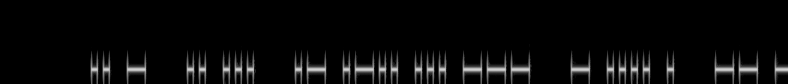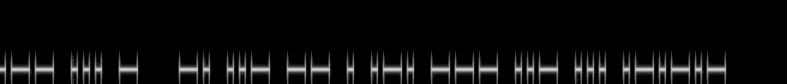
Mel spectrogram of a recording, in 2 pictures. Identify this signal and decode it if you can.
Morse code, heard as a keyed tone, about 19 wpm, 700 Hz. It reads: IT IS ALSO THE MOST NUMEROUS.
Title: Sentences from Top 1400 Words 20wpm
